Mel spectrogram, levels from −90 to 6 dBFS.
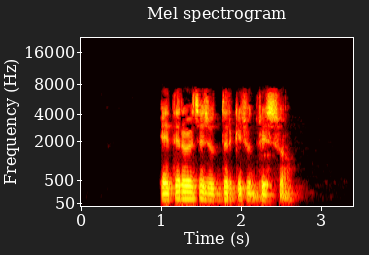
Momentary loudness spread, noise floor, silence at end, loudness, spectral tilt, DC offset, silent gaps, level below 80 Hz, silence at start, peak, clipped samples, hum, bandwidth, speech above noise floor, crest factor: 7 LU; -88 dBFS; 0.75 s; -16 LUFS; -3.5 dB/octave; under 0.1%; none; -56 dBFS; 1 s; -2 dBFS; under 0.1%; none; 7.6 kHz; 71 dB; 20 dB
